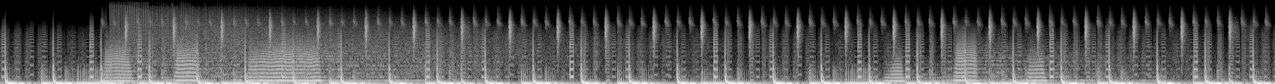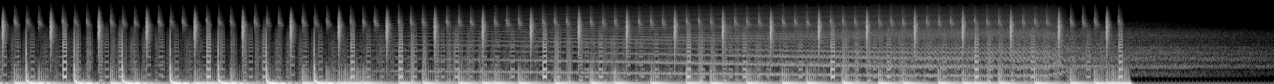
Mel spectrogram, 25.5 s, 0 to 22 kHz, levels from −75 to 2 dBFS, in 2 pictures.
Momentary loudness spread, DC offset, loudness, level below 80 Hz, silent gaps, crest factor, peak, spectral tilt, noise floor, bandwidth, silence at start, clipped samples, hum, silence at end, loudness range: 4 LU; under 0.1%; -13 LUFS; -10 dBFS; none; 10 dB; 0 dBFS; -4.5 dB/octave; -41 dBFS; 13 kHz; 0 s; under 0.1%; none; 1.4 s; 3 LU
